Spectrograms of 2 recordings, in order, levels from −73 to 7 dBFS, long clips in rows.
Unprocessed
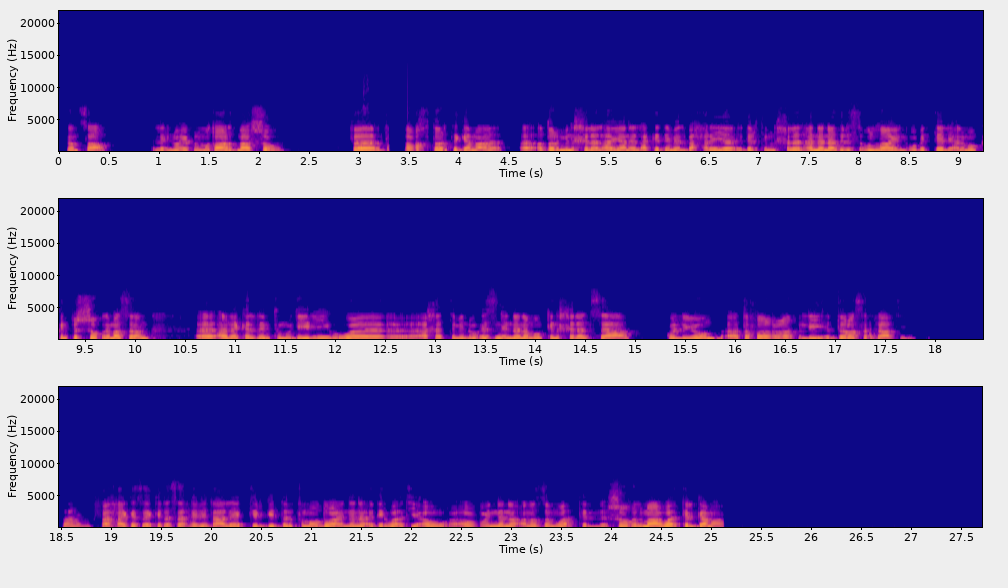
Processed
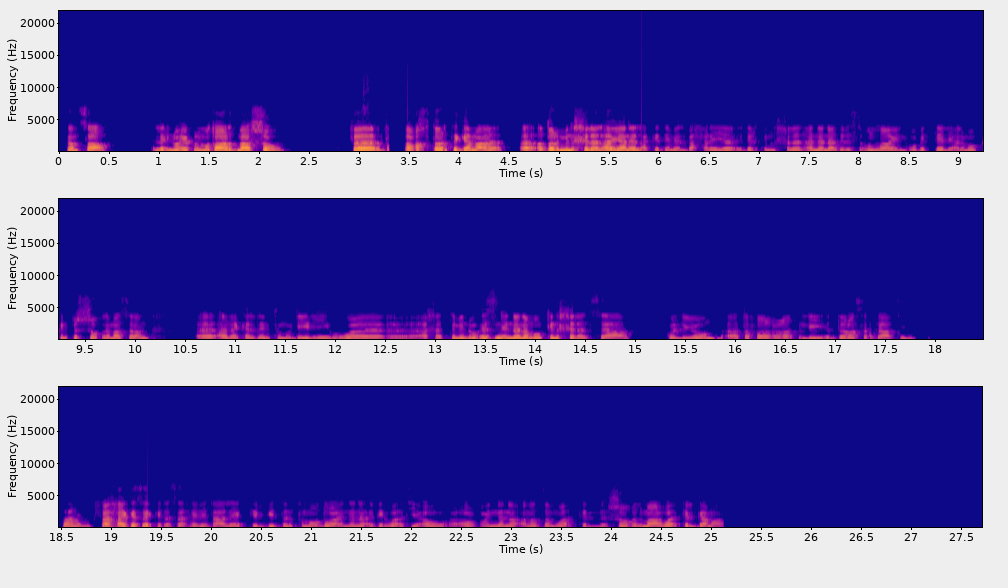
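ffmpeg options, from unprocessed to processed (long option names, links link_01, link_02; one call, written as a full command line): ffmpeg -i in.wav -af "asetnsamples=nb_out_samples=441:pad=0,asendcmd='5.82 volume volume -10.5dB;13.1 volume volume -3dB;14.4 volume volume -10.5dB;17.62 volume volume -1.5dB;19.36 volume volume -11.5dB',volume=1dB" out.wav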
